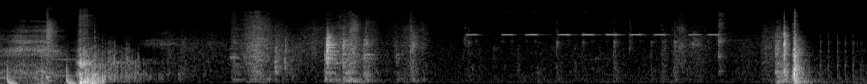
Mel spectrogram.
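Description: A couple of sharp knocks in the first second, then a safe's electronic keypad beeping once for each key pressed: a quick run of short high beeps, about four a second, for two to three seconds. A clunk follows near the end as the safe's handle is turned to open it.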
